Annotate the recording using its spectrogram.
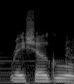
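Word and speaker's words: Ra's al Ghul: have readed is just awful how do you pronounce Rael ghoul Rael ghoul because of Batman the an series that's how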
